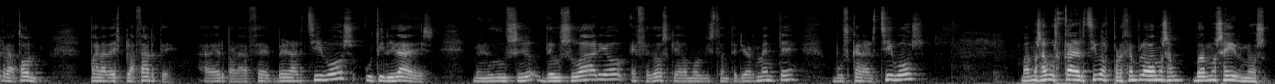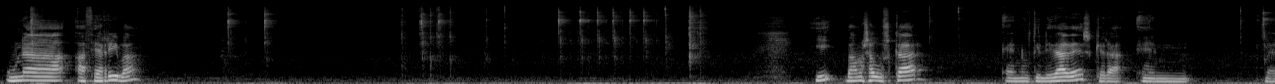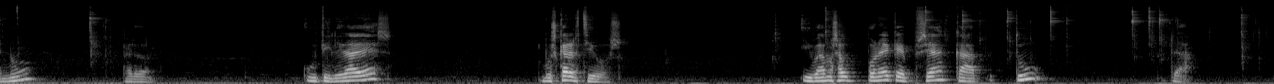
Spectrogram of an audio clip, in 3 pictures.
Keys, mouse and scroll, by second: 1.2-4.3 drag, 10.5 Escape, 11.0 click, 11.8 click, 13.0 BackSpace, 15.0-17.1 typing, 18.3 Up, 18.5 Up, 18.7 Up, 18.9 Up, 19.0 Up, 19.2 Up, 19.6 Return, 25.3 F2, 26.4 Escape, 28.6 click, 31.5 click, 34.5-37.5 typing, 37.9 Return.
